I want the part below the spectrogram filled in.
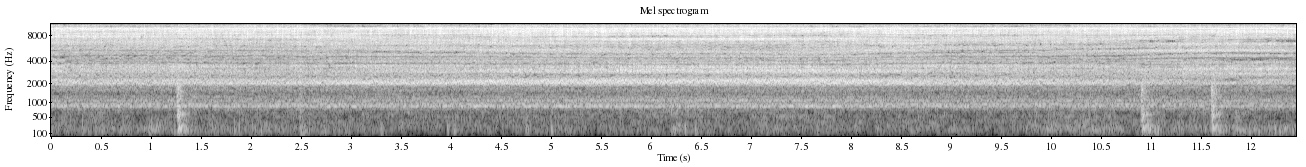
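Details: Phoenix Contact QUINT-PS/1AC/12DC/15 power supply running with a strong constant high-pitched hiss and a faint steady whine that persists with a load connected to the outputs; all four units tested do this, cause unidentified. Hissing noise.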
